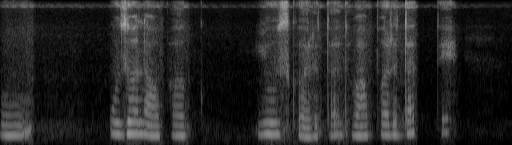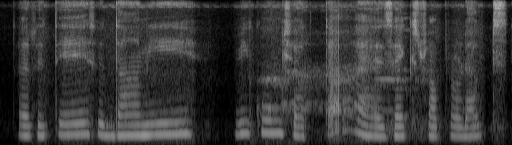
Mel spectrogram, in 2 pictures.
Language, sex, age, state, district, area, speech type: Goan Konkani, female, 18-30, Goa, Murmgao, rural, spontaneous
